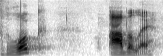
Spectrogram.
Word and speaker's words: Ruckaberle: It's Ruckaberle.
